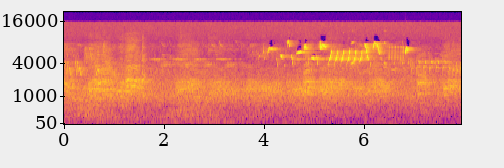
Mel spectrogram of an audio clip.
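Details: Eurasian wren singing in April 2021 at Glimmen: a fast, high, ringing trill of sharp repeated notes bursting out midway, against steady background noise and low, hoarse cawing from crows.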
